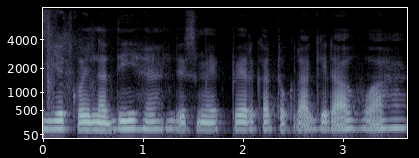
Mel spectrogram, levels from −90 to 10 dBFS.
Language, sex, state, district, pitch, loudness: Maithili, male, Bihar, Supaul, 130 Hz, -28 LUFS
